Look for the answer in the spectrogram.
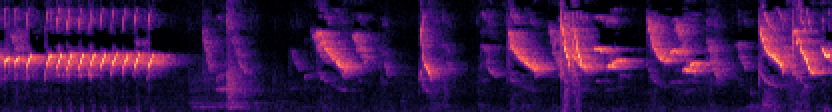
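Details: Caged white-eye song for training other birds: a rapid, buzzy high trill for about a second, followed by varied sharp whistled slurs and chattering notes.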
